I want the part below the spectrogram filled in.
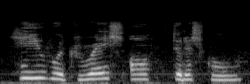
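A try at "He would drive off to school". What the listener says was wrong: So what you need to look for, is your DR combinations. So practice pronouncing the D into the R, and then adding the S's at the end of words.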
